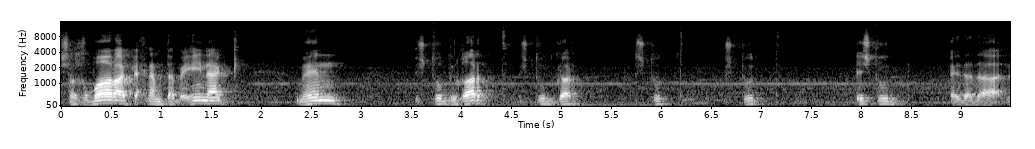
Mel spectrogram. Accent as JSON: {"language": "Arabic", "town": "Tanta", "region": "Gharbia", "country": "Egypt", "tie": "born or raised there", "said": "بلدي طنطا انا احب اعيش اول"}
